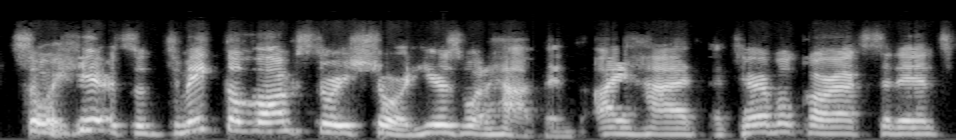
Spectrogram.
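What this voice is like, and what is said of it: Noticeable non-native English accent. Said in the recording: “I can't even speak English here. Oh my God, here we go. Here we go with the accent.”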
